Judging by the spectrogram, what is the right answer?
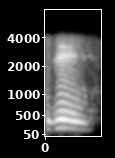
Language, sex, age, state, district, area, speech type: Hindi, female, 30-45, Bihar, Samastipur, urban, conversation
